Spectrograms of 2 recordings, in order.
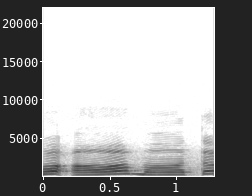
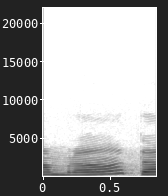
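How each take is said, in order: First: अमत said without the ऋ, slow and drawn out; wrong pronunciation. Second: अमृत with the ऋ sound, म्रि clearly said; correct pronunciation. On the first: Teacher reads the wrong option अमत to pupils. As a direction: drop the ऋ and stretch अमत slowly. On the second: Teacher shows the right word अमृत to pupils. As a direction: say अमृत with full ऋ. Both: Shown as a demonstration. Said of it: "नहीं, गलत है ये".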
